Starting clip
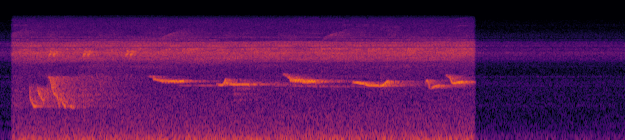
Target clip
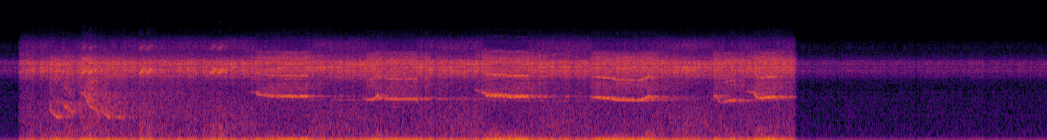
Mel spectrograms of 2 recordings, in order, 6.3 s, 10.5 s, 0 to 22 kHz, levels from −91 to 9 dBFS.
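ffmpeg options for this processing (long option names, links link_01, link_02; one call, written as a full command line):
ffmpeg -i in.wav -af "asetrate=26328,aresample=44100,aeval=exprs='max(val(0),0)':channel_layout=same,lowpass=frequency=4100:width_type=q:width=3.6" out.wav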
